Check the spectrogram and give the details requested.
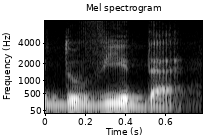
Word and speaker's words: duvida: Por exemplo, dúvida e duvida. Dúvida é um substantivo, duvida é um verbo, ele duvida.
